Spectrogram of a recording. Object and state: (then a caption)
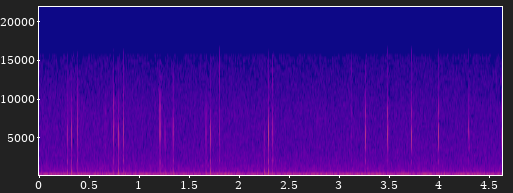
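Glass nail polish bottle. Long green-painted nails tap a small glass nail polish bottle, full of neon yellow-green polish with a silver cap, held in one hand outdoors. Light, bright glassy ticks land in an irregular run over a steady low rumble that stays louder than the taps throughout.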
